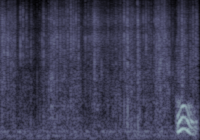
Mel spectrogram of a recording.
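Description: Translucent paper packet crinkling and rustling in the hands as it is opened and its tape seal peeled off. The crackling is irregular.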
